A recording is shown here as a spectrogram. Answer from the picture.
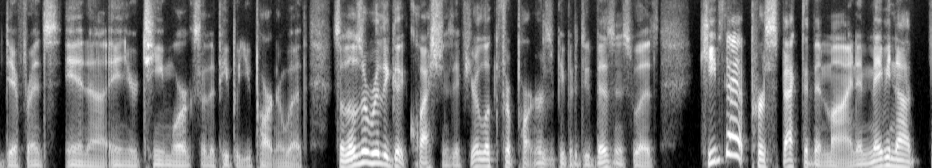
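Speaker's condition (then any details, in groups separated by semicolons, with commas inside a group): No condition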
